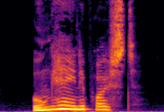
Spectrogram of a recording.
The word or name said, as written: unghanebryst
